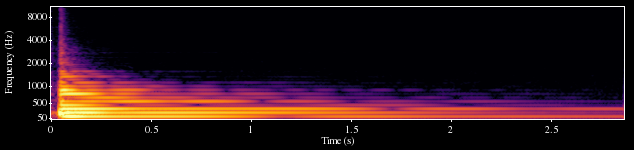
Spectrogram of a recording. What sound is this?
Oud sample originally from Hammondman. Slightly reduced in amplitude to permit DSP experiments that require more headroom.
string, A2, Oud, sample, short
